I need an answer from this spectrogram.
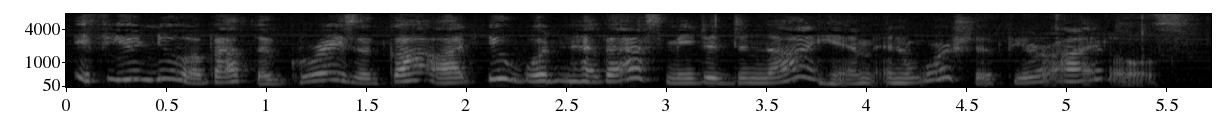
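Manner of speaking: high, earnest proclamation; impassioned public declaration; declaring for all to hear. A narrator's reading. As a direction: testify boldly to the whole court. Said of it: "said for all to hear".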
